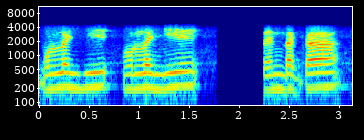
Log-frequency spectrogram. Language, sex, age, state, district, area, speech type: Tamil, female, 60+, Tamil Nadu, Erode, urban, conversation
